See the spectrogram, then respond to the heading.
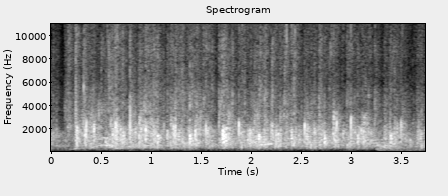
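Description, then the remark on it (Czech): A stand-up comedy audience applauds steadily as comedian Jiří Karvát comes on, a dense wash of many hands clapping at even loudness for several seconds, with no voices rising above it. “Prosím, velký potlesk přichází Jiří Karvát.”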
